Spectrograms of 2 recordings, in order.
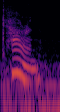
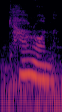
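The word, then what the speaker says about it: Charon: It's just as you described it, only your pronunciation is a little off. The name you heard wasn't Karen. It was C H A R O N. As in Karon, the fairyman of the dead.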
